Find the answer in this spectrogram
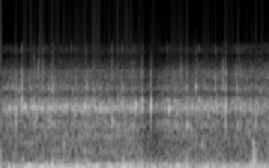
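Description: Water moving against a camera's waterproof housing just under the sea surface: a steady, muffled low rumble with scattered sharp clicks and crackles.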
